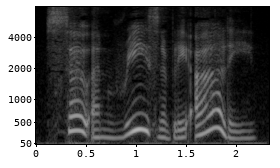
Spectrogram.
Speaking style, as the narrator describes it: was going to exclaim

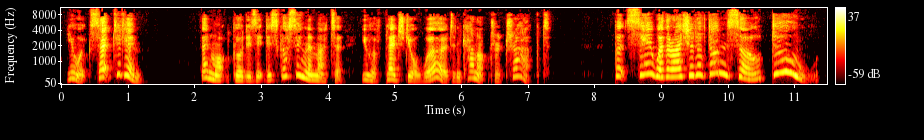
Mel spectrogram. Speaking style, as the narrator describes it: she exclaimed in an irritated tone

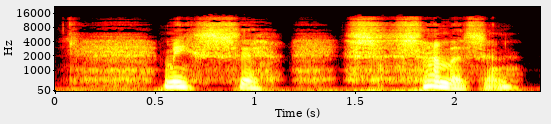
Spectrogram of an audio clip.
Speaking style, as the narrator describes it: stammered Mr

